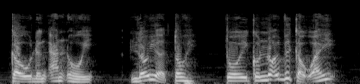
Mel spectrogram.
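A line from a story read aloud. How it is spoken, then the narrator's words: Scream. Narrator (Vietnamese): Anh Hùng thét lên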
